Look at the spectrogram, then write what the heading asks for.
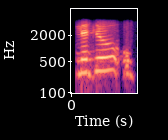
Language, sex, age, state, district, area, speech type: Sindhi, female, 18-30, Gujarat, Surat, urban, conversation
